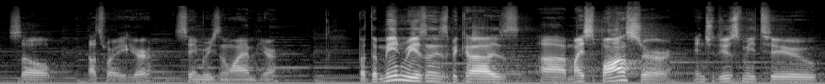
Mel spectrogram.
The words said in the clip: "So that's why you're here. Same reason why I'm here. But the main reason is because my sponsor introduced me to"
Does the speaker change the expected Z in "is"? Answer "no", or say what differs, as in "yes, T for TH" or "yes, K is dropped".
no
